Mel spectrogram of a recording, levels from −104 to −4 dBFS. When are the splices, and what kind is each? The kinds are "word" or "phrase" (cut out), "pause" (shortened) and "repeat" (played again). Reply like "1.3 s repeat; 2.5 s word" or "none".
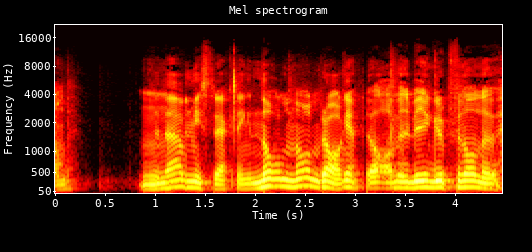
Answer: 1.3 s phrase; 2.6 s word; 3.1 s pause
